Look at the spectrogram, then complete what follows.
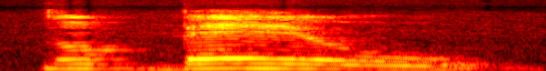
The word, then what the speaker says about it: Nobel: ou nobel e olha vamos pronunciar nobel nobel então ela não é acentuada é aquela menina tem nada ninguém em cima oxítona então a sílaba sorte bel eles são recém-casados olha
